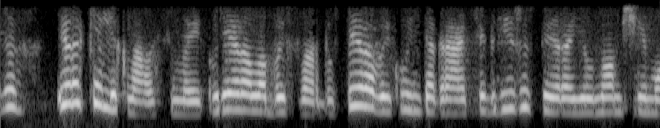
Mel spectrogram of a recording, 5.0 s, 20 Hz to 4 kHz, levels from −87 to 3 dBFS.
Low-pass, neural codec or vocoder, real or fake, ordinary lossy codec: 3.6 kHz; none; real; AAC, 24 kbps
